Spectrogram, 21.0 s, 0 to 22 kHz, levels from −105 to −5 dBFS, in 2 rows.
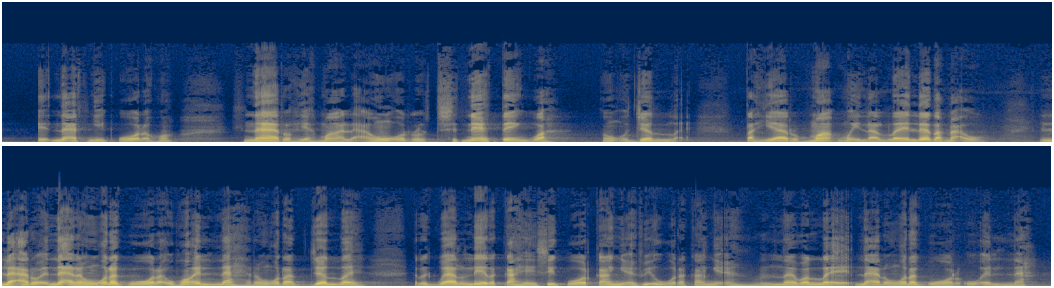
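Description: Listening closely to the speech, nothing stood out as a technical fault at any point.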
